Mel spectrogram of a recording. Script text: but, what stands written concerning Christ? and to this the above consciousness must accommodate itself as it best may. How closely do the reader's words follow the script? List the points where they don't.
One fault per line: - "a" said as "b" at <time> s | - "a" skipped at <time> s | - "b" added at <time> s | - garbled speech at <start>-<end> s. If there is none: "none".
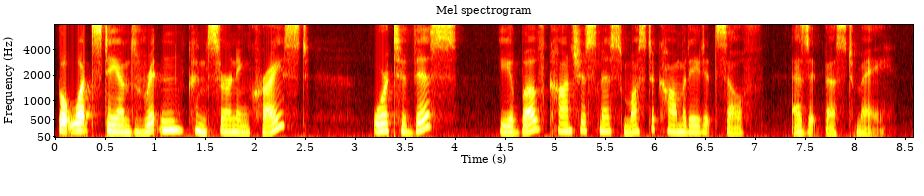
- "and" said as "or" at 3.2 s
